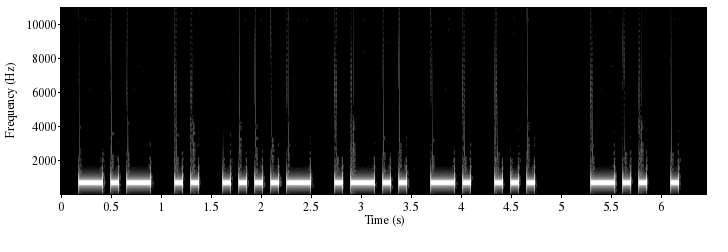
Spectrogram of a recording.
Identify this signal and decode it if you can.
Morse code, heard as a keyed tone, about 15 wpm, 700 Hz. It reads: KI4LNS DE
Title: USA Callsign DE Callsign 15wpm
